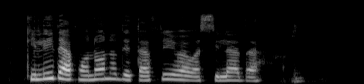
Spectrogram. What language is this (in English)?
Pashto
